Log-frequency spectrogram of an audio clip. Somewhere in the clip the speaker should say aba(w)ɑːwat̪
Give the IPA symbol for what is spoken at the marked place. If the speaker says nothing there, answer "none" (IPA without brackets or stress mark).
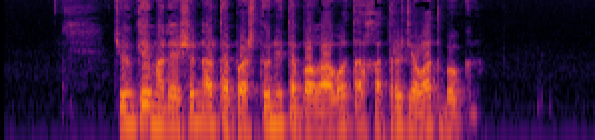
ɣ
